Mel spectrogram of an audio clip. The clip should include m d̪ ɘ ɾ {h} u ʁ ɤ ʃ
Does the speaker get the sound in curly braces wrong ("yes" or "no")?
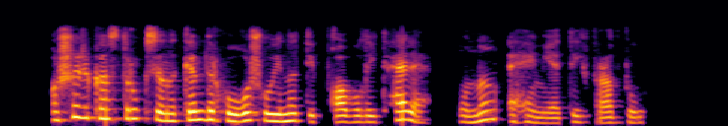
no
